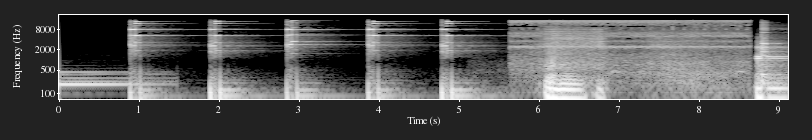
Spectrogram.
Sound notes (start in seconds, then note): 5.7 snorting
